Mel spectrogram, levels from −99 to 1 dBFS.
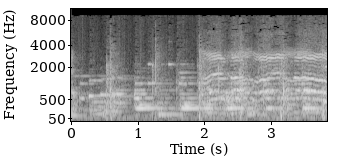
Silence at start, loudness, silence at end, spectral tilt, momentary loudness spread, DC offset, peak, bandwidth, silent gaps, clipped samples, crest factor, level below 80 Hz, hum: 0 s; -16 LUFS; 0 s; -5 dB/octave; 8 LU; under 0.1%; -2 dBFS; 9.6 kHz; none; under 0.1%; 16 dB; -40 dBFS; none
